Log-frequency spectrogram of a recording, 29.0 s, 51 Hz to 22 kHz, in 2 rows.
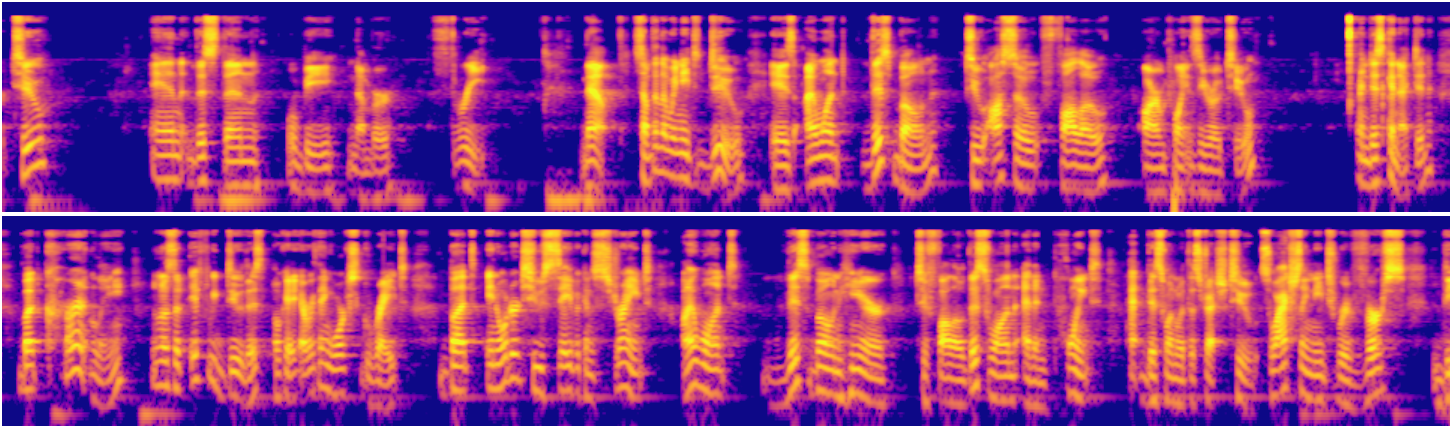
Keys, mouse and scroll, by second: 1.5 right click, 2.3 ctrl+v, 2.6 click, 7.0 shift+middle click, 7.4 scroll up 2, 7.8 shift+middle click, 8.7 right click, 9.9 scroll down 5, 11.6 click, 13.6-14.1 scroll up 3, 14.5 right click, 15.1 Tab, 15.4 right click, 15.7 scroll down 4, 16.0 r, 18.5-19.0 scroll up 4, 19.0 right click, 19.5-19.8 scroll down 4, 19.8 scroll up 2, 21.5 right click, 21.9-22.6 scroll down 4, 22.6 right click, 26.3-27.3 scroll up 7, 27.3 right click, 27.6 Tab, 28.2 right click, 28.5 shift+middle click.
